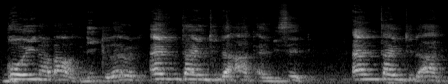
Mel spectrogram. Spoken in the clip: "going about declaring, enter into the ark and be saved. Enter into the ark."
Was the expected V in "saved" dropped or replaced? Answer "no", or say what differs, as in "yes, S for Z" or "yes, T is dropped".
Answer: yes, V is dropped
